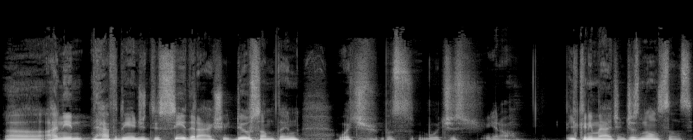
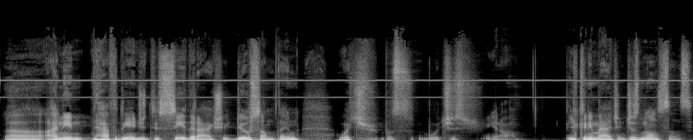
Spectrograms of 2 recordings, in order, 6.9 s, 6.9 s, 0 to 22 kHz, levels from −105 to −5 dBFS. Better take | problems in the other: first | high-pitched whine; faint; throughout; 9.5 kHz, 25 dB below the speech

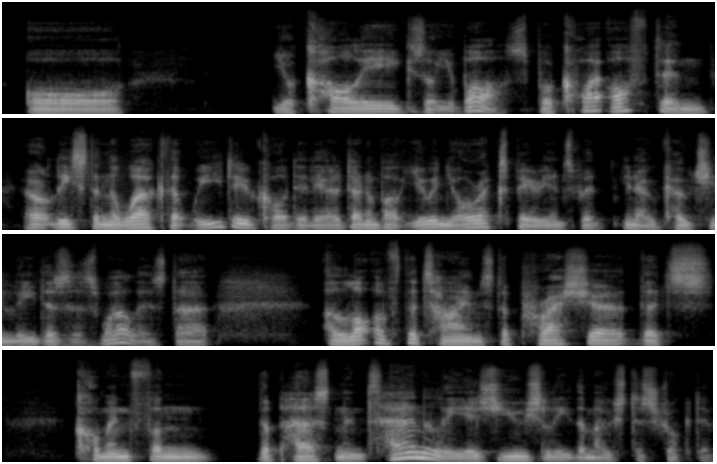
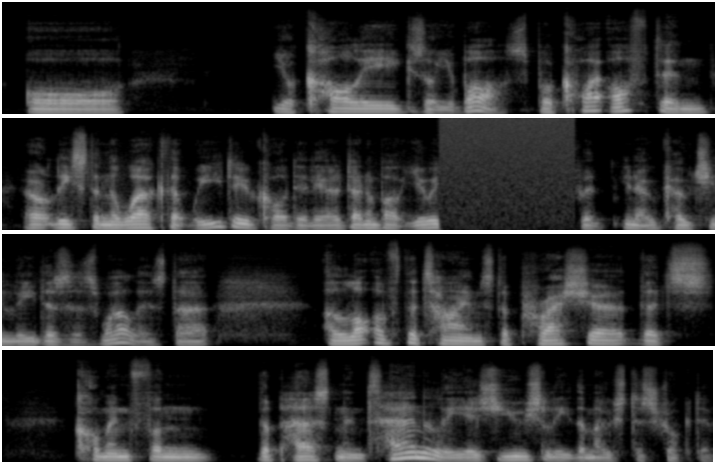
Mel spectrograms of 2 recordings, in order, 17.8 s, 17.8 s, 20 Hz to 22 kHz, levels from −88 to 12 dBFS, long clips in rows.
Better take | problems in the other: first | audio cutting out; filled with static; at 7 s for 1 s

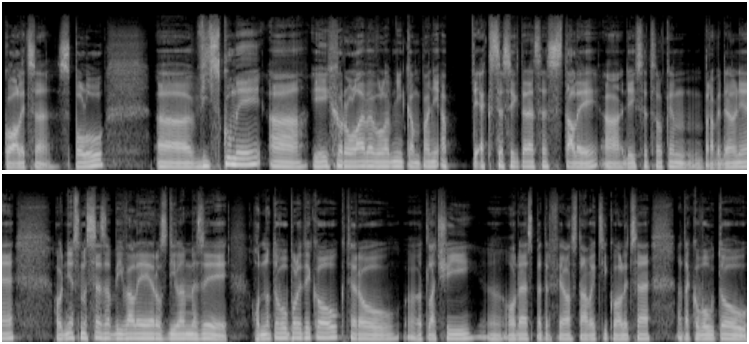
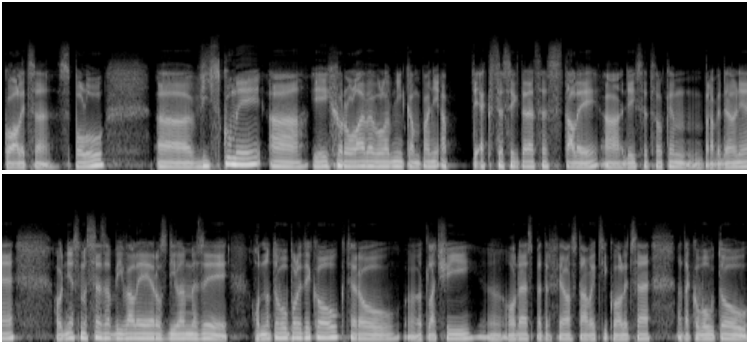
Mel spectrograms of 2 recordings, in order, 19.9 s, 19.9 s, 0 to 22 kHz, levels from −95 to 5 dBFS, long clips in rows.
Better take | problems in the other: first | muffled; very; fading above 3.5 kHz

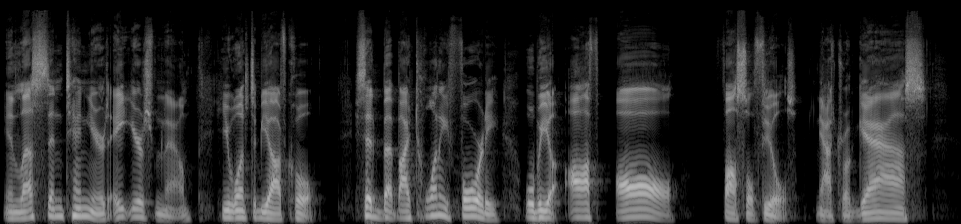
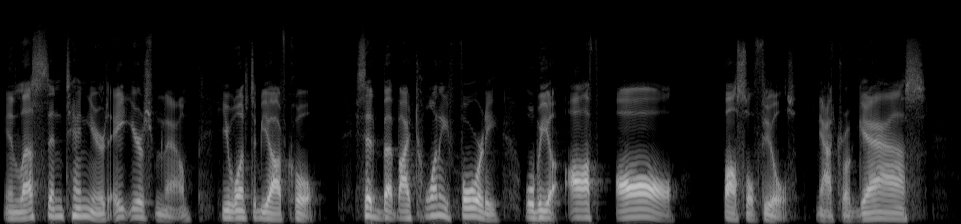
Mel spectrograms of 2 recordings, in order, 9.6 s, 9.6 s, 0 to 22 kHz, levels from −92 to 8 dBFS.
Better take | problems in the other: first | muffled; very; fading above 3 kHz

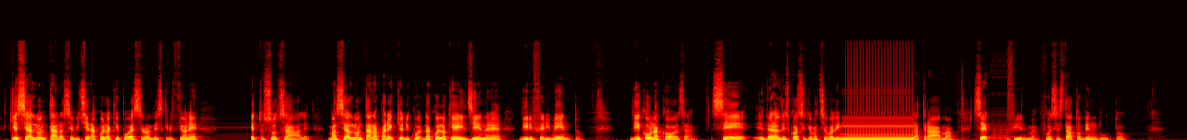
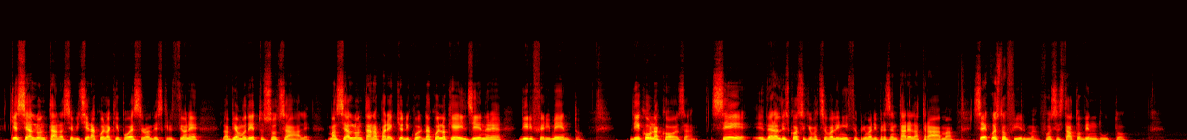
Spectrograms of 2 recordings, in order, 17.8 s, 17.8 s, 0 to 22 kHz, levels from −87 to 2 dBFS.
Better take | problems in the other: second | audio freezing; at 3.5 s for 0.5 s, at 13 s for 1 s and at 15 s

